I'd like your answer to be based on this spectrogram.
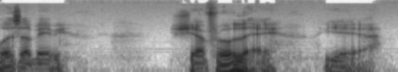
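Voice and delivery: very deep, very low, smooth, suave announcer voice. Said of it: "You gotta say it all like this".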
